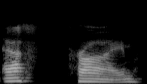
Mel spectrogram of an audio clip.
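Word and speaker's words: f′: the notation F and it looks like an apostrophe but this is pronounced F Prime of a so you see F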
